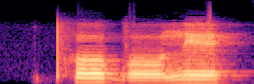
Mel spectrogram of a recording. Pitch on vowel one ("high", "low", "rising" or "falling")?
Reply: high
